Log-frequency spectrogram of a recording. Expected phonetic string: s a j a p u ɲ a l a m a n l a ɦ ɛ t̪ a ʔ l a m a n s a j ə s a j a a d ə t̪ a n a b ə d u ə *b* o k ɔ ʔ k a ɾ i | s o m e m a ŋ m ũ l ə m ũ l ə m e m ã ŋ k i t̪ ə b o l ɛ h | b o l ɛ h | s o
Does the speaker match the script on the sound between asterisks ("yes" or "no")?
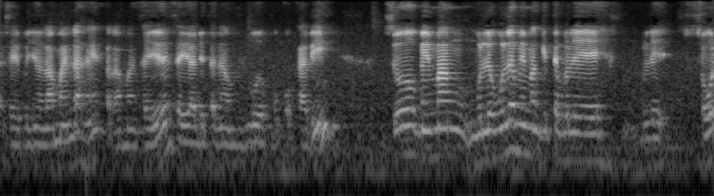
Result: no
